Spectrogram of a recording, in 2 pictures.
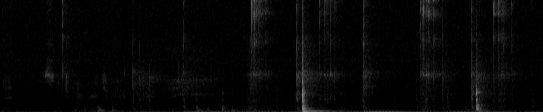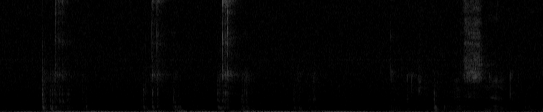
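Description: Hand ratchet clicking in short runs and metal parts clinking as the nut holding the steering damper bracket is tightened, with a sharper knock about three seconds in and another near five seconds.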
